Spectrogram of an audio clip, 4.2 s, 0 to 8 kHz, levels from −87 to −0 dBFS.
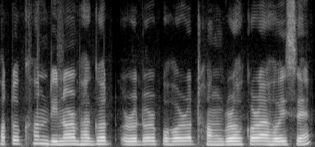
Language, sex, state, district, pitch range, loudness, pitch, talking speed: Assamese, male, Assam, Sonitpur, 165-180 Hz, -16 LUFS, 170 Hz, 130 wpm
